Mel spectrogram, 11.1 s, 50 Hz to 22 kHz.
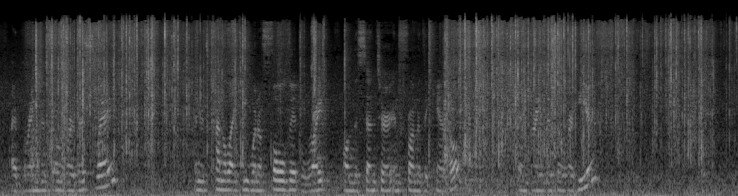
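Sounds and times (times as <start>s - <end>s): packing paper crinkling: 0.4s - 3.8s, 6.6s - 11.0s.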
